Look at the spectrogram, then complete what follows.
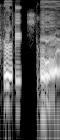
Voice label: perfect score, Speak & Spell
